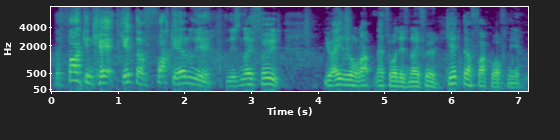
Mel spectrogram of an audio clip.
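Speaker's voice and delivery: real loud scolding of a cat; exasperated, loud telling-off; angry yelling. Real, not acted. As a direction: yell at a misbehaving pet to get off.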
